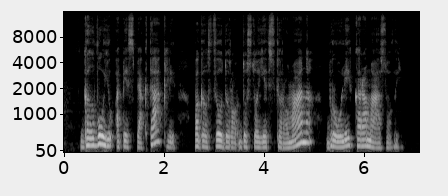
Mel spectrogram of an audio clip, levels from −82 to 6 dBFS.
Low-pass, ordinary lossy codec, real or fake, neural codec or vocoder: 14.4 kHz; Opus, 64 kbps; real; none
